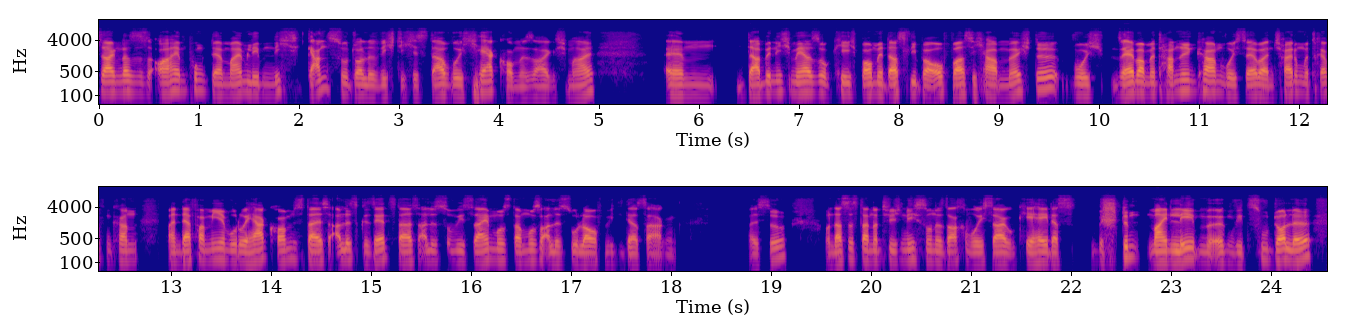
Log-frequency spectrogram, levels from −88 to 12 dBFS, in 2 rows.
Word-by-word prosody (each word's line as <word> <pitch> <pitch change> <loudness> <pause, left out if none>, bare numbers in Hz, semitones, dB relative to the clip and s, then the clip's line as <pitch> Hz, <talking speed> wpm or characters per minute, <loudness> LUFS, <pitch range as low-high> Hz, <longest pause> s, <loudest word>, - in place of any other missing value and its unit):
sagen, 130 0 +6
das 135 -1 0
ist 120 - -14
auch 120 0 +3
ein 140 -2 -1
Punkt, 145 -3 -12
der 115 - +2
in 110 - -6
meinem 115 +3 +1
Leben 120 -3 -5
nicht 125 +5 -11
ganz 170 -1 0
so 120 - -7
dolle 105 -3 -3
wichtig 100 -2 -9
ist: 100 - -13
„Da, 110 +1 +2
wo 110 - -3
ich - - -9
herkomme“, 130 -9 -1
sage 100 -1 -6
ich - - -10
mal. - - -2 0.7
Ähm, 110 -2 -2 0.2
da 110 - +4
bin 130 +2 -3
ich 130 0 -7
mehr 125 0 +4
so: 130 +1 -4
„Okay, 120 +1 -6
ich 120 - -11
baue 115 +2 +5
mir 120 - +1
das 115 - +4
lieber 250 -3 +1
auf, 120 - +3
was 110 +1 +5
ich 115 - -11
haben 110 -2 +3
möchte, 155 +9 -2
wo 115 -1 -3
ich 110 - -8
selber 125 0 +7
mit 120 0 -4
handeln 145 0 +1
kann, 130 -1 +4
wo 110 - -2
ich 110 - -7
selber 110 +1 +3
Entscheidungen 115 +5 0
mit 115 - -8
treffen 120 +2 -5
kann.“ 115 -1 -2 0.3
Weil 105 - 0
in - - -17
der 110 - +7
Familie, 125 0 0
wo 115 0 -5
du 110 - +1
herkommst, 120 +2 +1
da 110 - +6
ist 110 - -2
alles 125 0 -4
gesetzt. 110 +4 -2
Da 110 - +4
ist 110 - -9
alles 110 -1 -7
so, 115 - -13
wie's 110 -2 -10
sein 110 +3 +2
muss. 120 -1 -6
Da 105 - +2
muss 120 +1 -6
alles 105 -1 -4
so 110 - -7
laufen, 100 -1 +1
wie 105 - -20
die - - -34
das - - -3
sagen. - - -6 0.7
Weißt 95 +4 -11
du? 140 +4 -4 0.4
Und 100 - -11
das 105 +3 +3
ist 125 -1 -9
dann 120 - +4
natürlich 115 0 -5
nicht 120 +1 -6
so 120 - -6
'ne 110 - -4
Sache, 110 0 -2
wo 105 - -4
ich 105 - -7
sage: 105 -1 +3
„Okay, 95 +2 -2
hey, 110 0 +4
das - - -5
bestimmt 145 0 -2
mein 110 0 +7
Leben 110 0 +3
irgendwie 105 -1 -3
zu 125 - -11
dolle. 120 -1 +5
115 Hz, 250 wpm, -27 LUFS, 110-125 Hz, 0.7 s, selber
